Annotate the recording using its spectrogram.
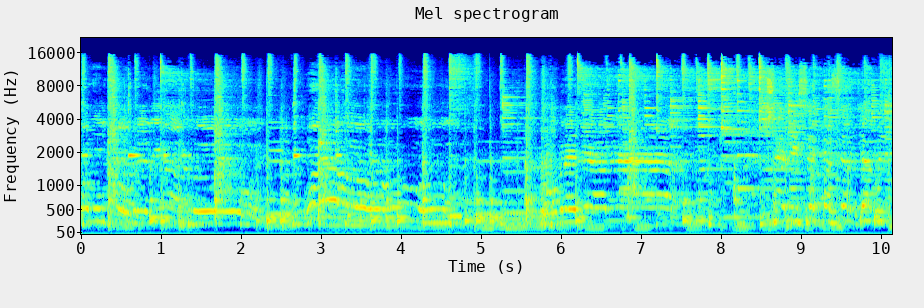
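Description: Live Latin funk band playing: congas struck by hand over drum kit, bass guitar and keyboards, in a steady dance groove.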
